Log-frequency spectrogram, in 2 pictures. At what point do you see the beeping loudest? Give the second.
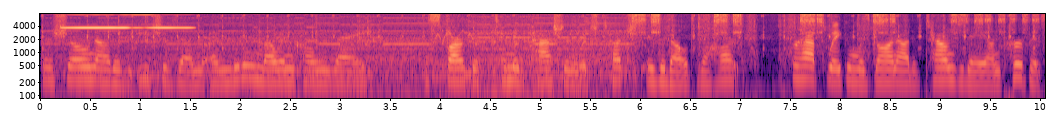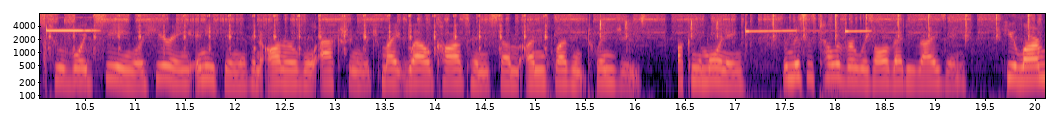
1 s.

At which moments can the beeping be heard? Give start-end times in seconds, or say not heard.
0.2-1.6, 10.1-10.7, 17.1-18.4.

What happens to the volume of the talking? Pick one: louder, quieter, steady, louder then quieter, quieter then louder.
steady.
